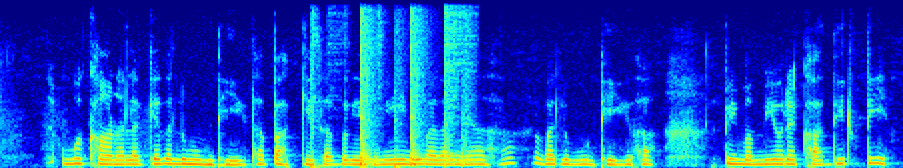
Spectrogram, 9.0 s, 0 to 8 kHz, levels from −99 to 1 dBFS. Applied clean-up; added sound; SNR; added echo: none; Drum / Drum kit; 4 dB; none.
